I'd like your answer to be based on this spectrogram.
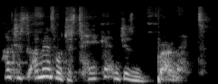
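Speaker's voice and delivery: hammed-up sarcastic scold; mock sarcastic mother. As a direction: imitate a mother guilt-tripping her kid about money. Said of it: "mother shouting at her daughter".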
